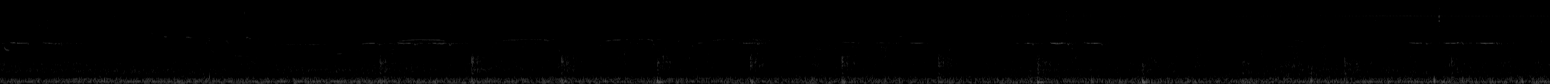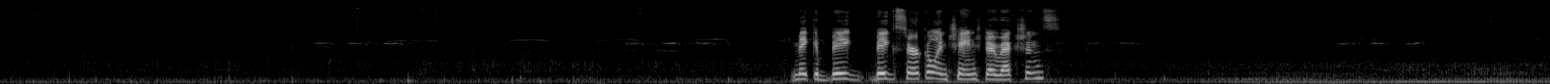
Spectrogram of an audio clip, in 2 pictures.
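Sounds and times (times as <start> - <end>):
horse hoofbeats on dirt: 0.0 - 31.0.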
